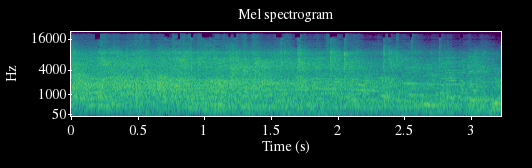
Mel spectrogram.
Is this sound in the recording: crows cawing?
no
